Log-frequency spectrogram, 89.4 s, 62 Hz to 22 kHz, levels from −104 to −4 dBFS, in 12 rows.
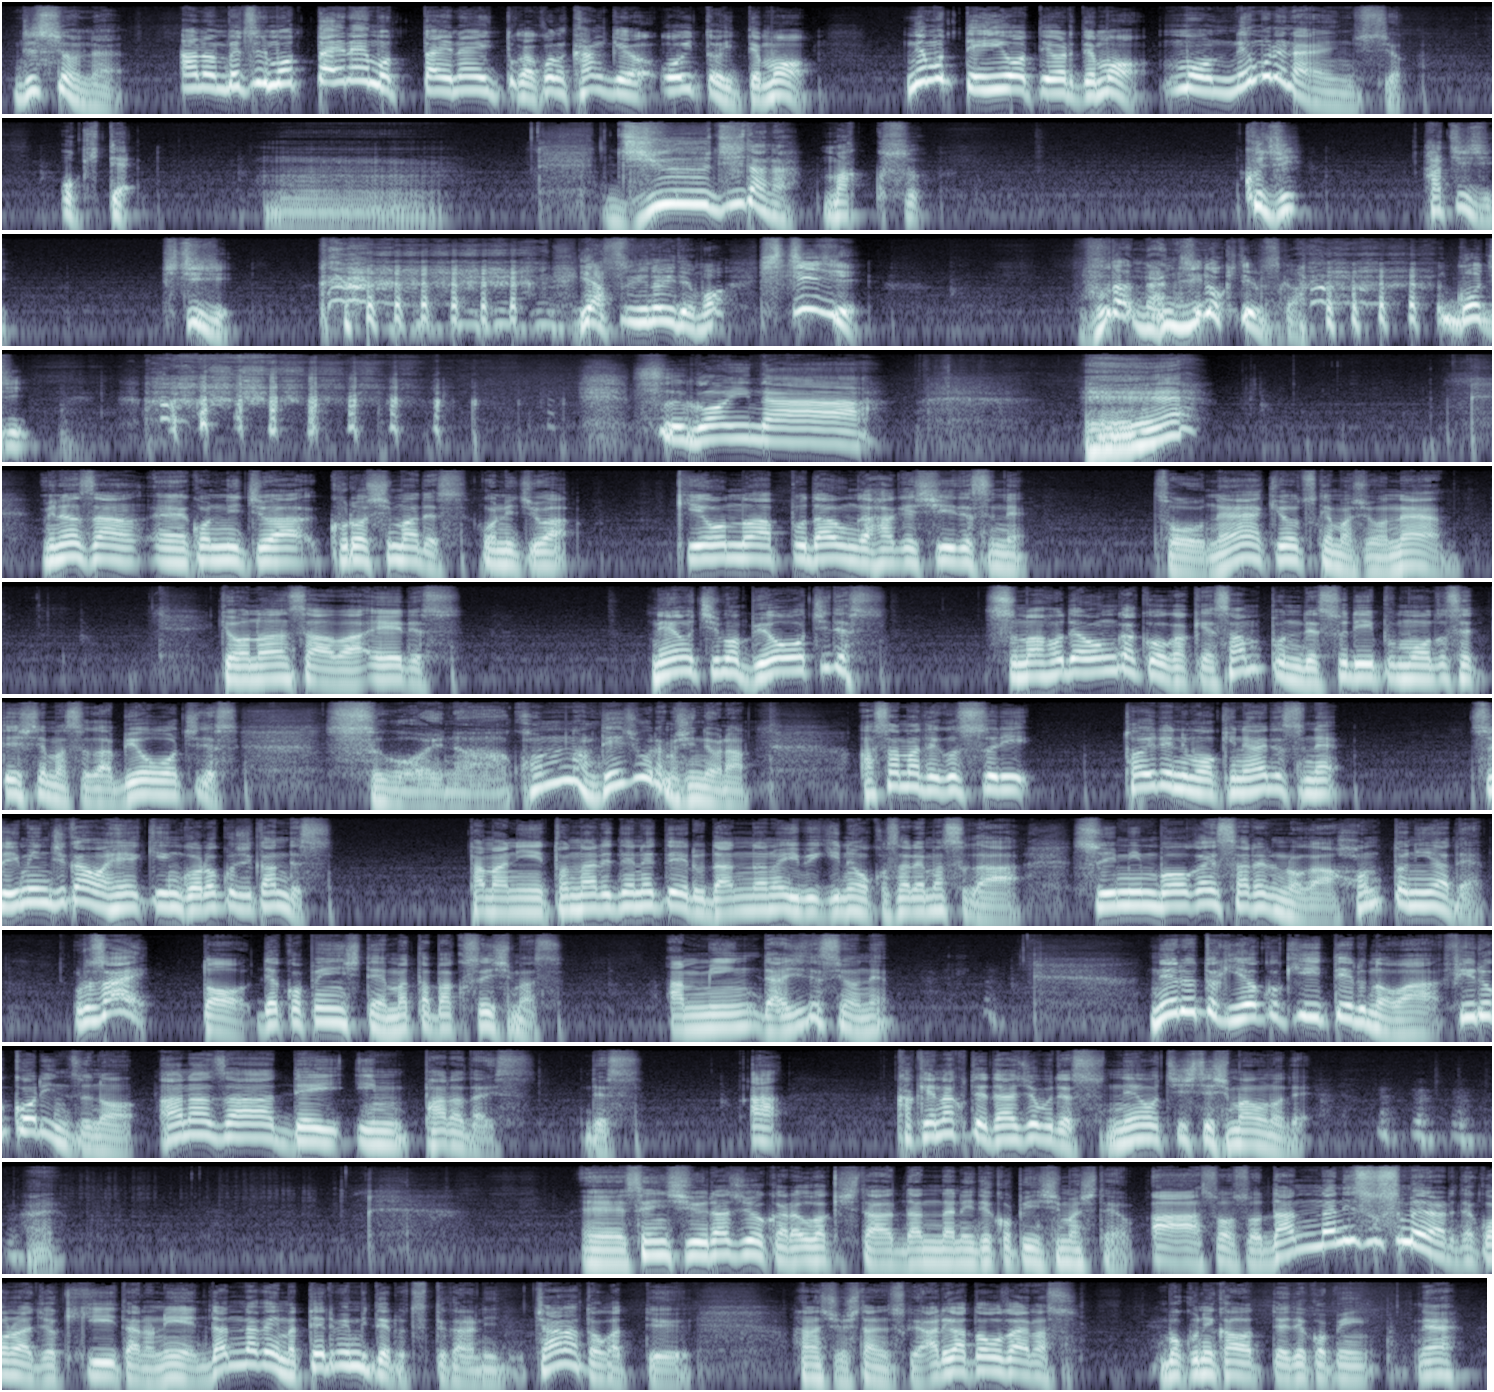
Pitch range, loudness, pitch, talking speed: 130-190 Hz, -19 LUFS, 155 Hz, 320 characters per minute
